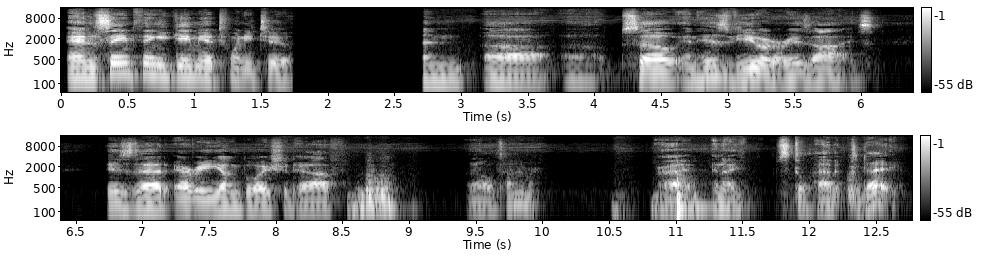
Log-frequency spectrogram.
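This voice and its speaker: A man's voice: mid-range voice, a little slow, a little mellow, a little hiss or hum. A man in his fifties co-hosting a podcast, chatting casually about books in a rambling way and repeating himself for emphasis. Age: 50s. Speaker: podcast co-host. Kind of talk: casual book discussion.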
